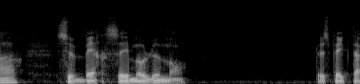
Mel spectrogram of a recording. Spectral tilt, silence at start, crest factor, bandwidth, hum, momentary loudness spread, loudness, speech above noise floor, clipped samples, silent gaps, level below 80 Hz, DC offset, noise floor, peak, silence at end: -8 dB/octave; 0 s; 18 dB; 9.4 kHz; none; 13 LU; -26 LUFS; 41 dB; under 0.1%; none; -44 dBFS; under 0.1%; -65 dBFS; -10 dBFS; 0 s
